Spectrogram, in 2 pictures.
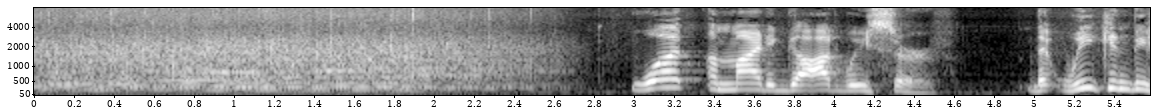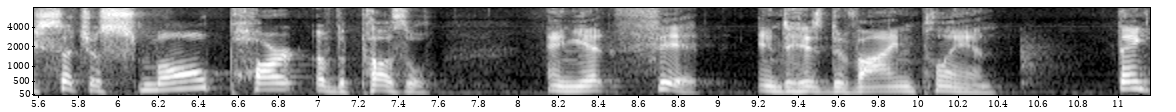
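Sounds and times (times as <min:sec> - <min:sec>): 
church congregation applause: 0:00.0 - 0:02.8
speech: 0:03.0 - 0:11.1.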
